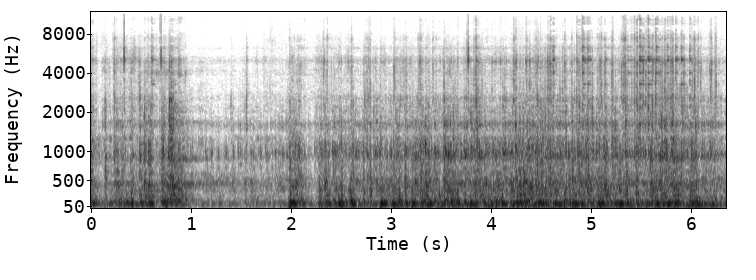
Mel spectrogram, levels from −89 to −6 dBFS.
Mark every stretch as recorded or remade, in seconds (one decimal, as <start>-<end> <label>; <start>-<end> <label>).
0.0-6.4 recorded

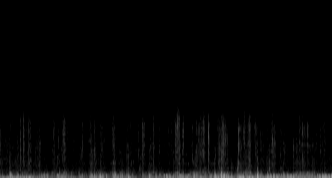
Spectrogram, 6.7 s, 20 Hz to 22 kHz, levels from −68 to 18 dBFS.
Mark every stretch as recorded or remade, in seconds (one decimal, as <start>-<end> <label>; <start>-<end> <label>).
0.0-1.4 recorded; 1.4-2.6 remade; 2.6-3.7 recorded; 3.7-6.2 remade; 6.2-6.7 recorded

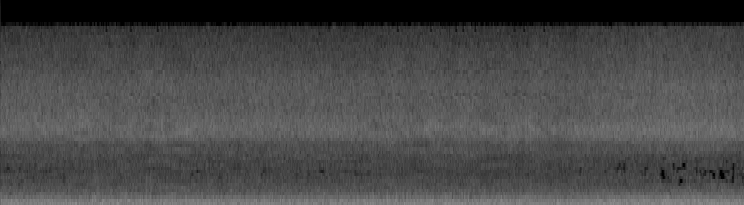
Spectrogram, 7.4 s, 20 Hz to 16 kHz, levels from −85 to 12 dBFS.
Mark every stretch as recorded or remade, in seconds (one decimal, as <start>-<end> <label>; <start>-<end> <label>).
0.0-0.7 recorded; 0.7-1.9 remade; 1.9-3.7 recorded; 3.7-5.6 remade; 5.6-7.4 recorded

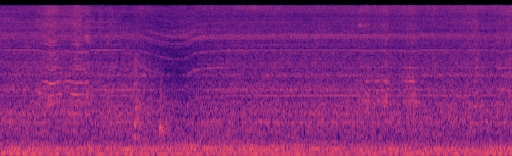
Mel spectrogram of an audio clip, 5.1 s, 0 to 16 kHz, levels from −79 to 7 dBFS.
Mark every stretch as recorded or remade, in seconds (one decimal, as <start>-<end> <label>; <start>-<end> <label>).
0.0-1.8 recorded; 1.8-2.9 remade; 2.9-4.4 recorded; 4.4-5.1 remade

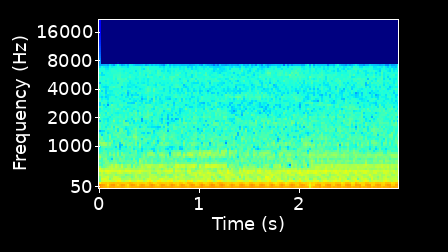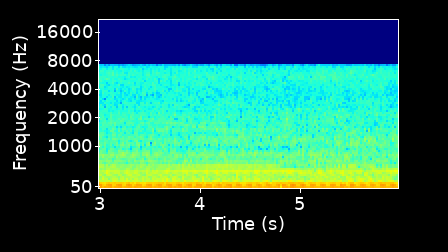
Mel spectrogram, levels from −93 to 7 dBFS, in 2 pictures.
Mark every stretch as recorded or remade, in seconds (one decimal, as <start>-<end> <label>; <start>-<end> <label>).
0.0-2.1 remade; 2.1-4.8 recorded; 4.8-6.0 remade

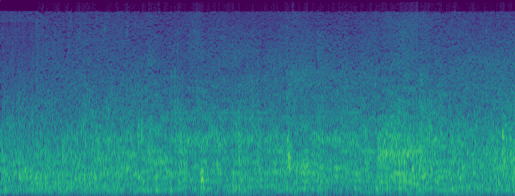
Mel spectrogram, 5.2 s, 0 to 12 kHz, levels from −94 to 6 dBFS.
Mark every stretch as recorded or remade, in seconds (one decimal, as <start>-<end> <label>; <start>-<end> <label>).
0.0-1.4 recorded; 1.4-4.5 remade; 4.5-5.2 recorded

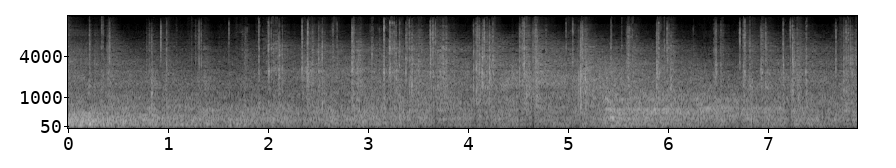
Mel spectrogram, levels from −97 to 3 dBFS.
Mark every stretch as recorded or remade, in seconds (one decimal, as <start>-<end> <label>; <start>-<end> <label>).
0.0-1.7 remade; 1.7-3.3 recorded; 3.3-5.1 remade; 5.1-6.3 recorded; 6.3-7.9 remade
